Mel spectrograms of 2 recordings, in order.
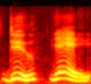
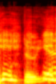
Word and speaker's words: Duje: his name right now, and it's Do Yay. If you, Duje. and it's spelled Duje, which looks like Duge, or like the John Wayne Duke, I've been or called worse.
